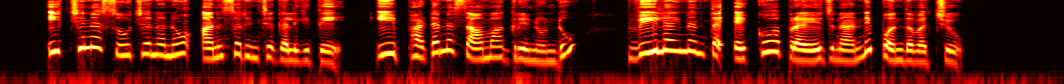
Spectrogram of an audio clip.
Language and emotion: Telugu, neutral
